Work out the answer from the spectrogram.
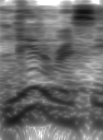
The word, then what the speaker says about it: literacy: the first syllable uh literacy is always accented on the first syllable and interestingly pronunciation is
